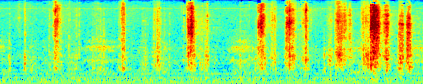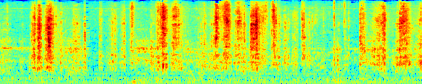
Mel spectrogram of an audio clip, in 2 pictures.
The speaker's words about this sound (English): Let's take the knife and scrape it around a little bit.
